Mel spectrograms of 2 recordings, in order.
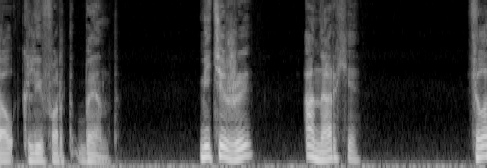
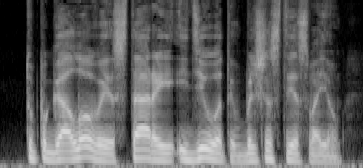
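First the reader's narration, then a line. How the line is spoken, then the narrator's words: Plain. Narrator (Russian): сказал Брюстер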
